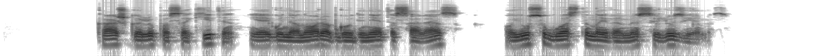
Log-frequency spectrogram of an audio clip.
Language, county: Lithuanian, Vilnius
